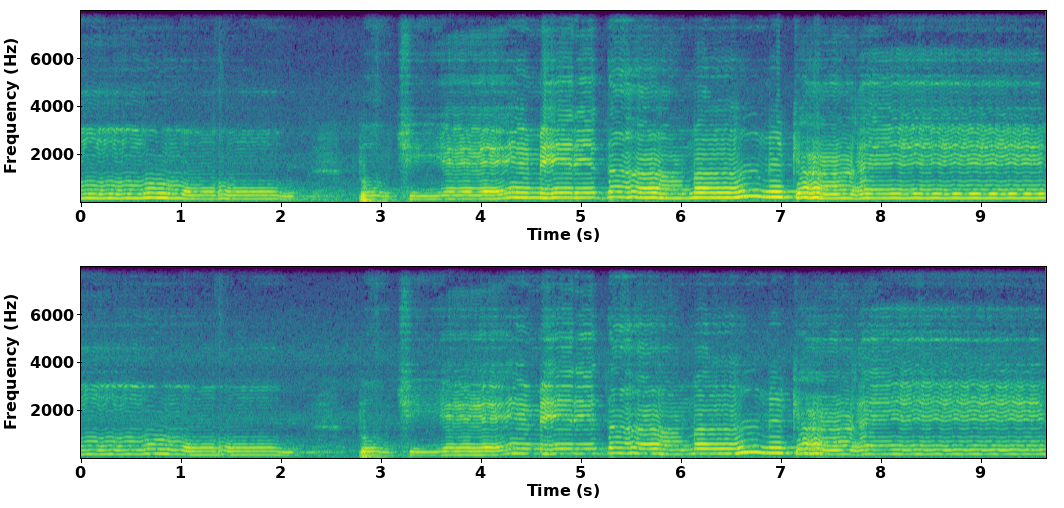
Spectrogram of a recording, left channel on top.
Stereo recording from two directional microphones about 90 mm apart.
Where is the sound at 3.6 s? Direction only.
55° right (ahead or behind).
